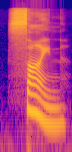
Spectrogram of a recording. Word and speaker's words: sign: When you see G, N together, the G is usually silent. Sign.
